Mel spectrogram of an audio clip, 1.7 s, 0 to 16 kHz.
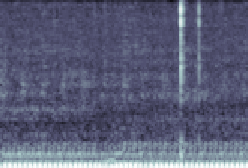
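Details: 2010 VW Gol with EA111 engine, falsely claimed rebuilt, head leaking oil pressure: sharp regular metallic tapping over revving engine keeping pace with speed; piston pin knock.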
